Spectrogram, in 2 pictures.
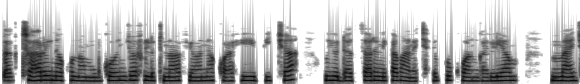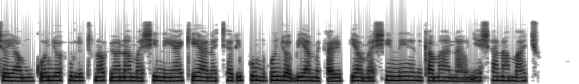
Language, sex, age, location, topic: Swahili, female, 18-24, Nakuru, health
